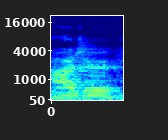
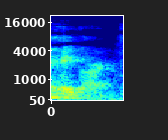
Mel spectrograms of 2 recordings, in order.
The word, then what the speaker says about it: Hagar: She pronounced it Hajger, but a lot of people say Hagar.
